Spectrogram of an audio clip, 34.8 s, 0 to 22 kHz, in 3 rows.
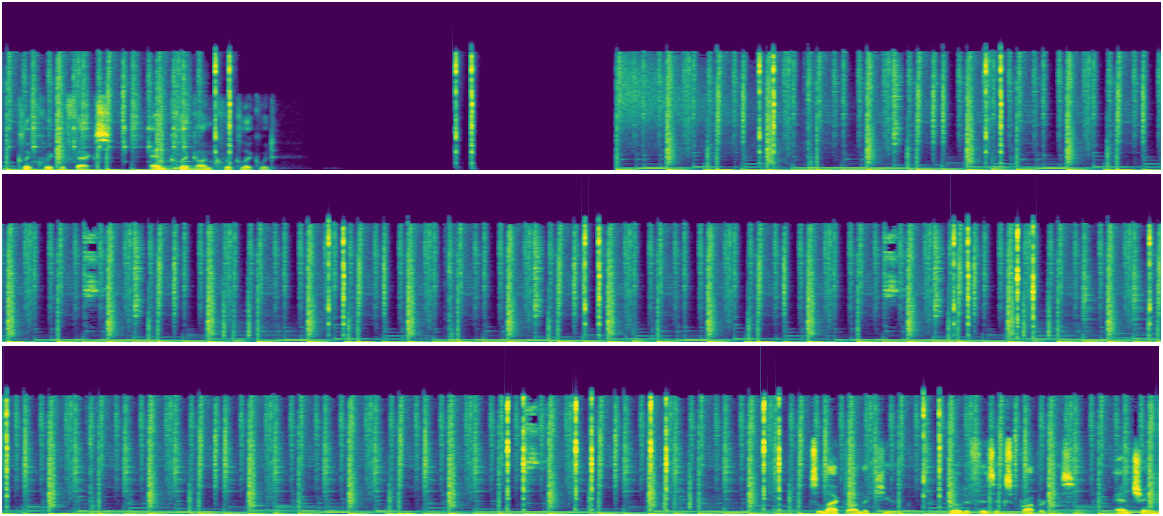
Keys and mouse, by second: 4.6-6.1 drag, 6.1 g, 8.4 s, 9.3 g, 10.2 s, 12.9 g, 15.4 s, 18.7 click, 19.3 g, 21.7 right click, 22.5 click, 28.2 right click, 29.7 right click, 30.8 right click, 32.4 click, 34.3-34.7 drag.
